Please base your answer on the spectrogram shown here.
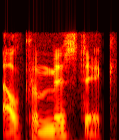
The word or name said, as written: alchemistic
